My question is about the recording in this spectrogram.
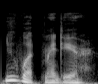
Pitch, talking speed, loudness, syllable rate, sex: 110 Hz, 245 wpm, -17 LUFS, 4.5 syllables/s, male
